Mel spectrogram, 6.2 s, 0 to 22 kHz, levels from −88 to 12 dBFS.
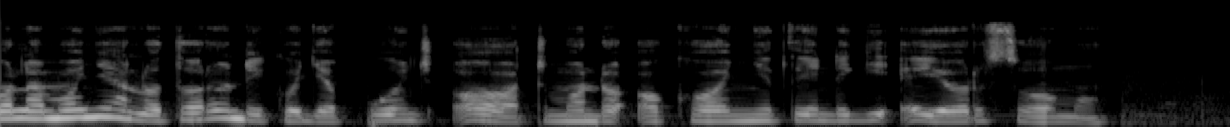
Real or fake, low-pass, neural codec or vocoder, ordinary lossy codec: real; 10.8 kHz; none; none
